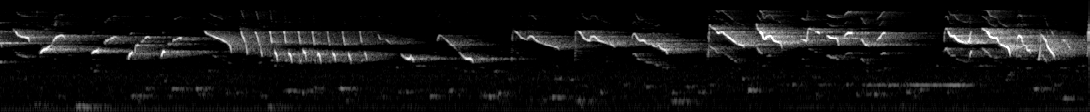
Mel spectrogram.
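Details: Mountain white-eye song, a female in breeding condition calling to a male, mixed with other birds' phrases: dense, shrill, downward-slurred notes in quick bursts, loudest near the end.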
